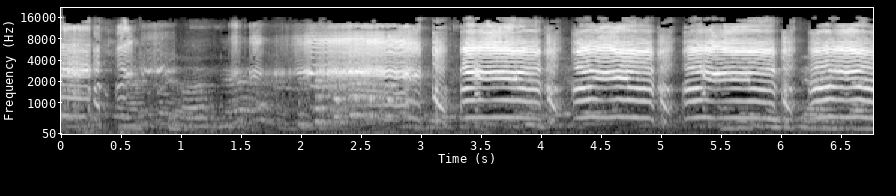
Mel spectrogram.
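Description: Loud, rhythmic newborn crying in repeated high-pitched bursts with quick breaths between, about one cry a second, over faint background voices and music.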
